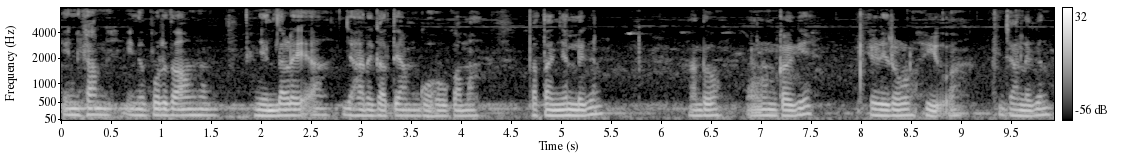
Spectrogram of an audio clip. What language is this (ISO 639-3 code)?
sat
